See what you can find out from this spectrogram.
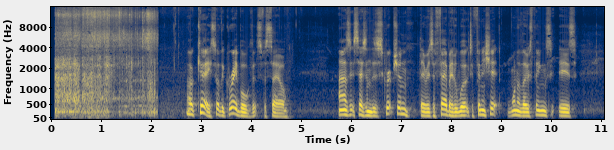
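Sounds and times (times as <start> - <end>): bike rattling: 0.1 - 2.2
tyres crunching over gravel: 0.1 - 2.2.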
